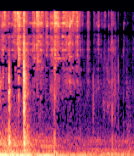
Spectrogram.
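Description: Keys jingling in a quick run of light clicks over about the first second, then dying away to a faint low hum.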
